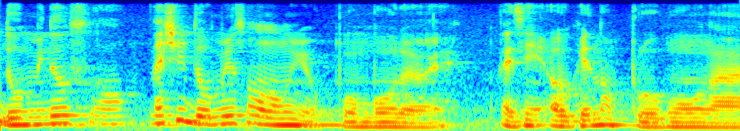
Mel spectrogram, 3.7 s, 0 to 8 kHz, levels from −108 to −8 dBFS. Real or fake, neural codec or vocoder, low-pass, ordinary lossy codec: real; none; 7.2 kHz; none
